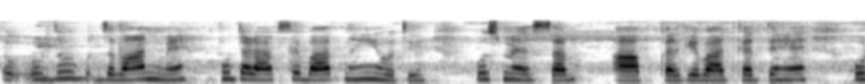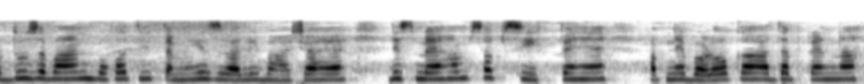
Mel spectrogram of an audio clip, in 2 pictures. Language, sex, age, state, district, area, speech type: Urdu, female, 18-30, Uttar Pradesh, Gautam Buddha Nagar, rural, spontaneous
